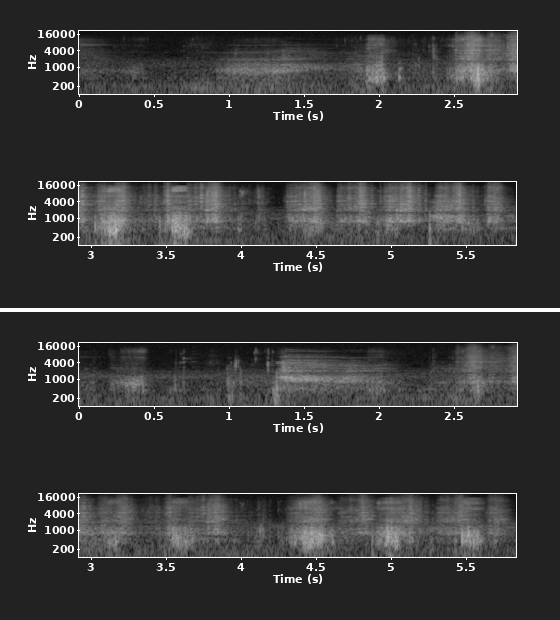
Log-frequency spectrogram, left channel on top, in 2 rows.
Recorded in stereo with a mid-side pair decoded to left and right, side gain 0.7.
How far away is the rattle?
About 5.5 m.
